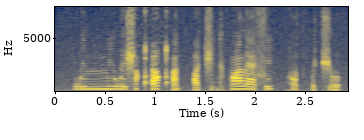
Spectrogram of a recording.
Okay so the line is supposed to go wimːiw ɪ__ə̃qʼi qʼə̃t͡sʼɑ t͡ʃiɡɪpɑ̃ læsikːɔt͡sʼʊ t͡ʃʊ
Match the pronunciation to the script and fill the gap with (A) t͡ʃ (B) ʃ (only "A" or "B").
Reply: B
